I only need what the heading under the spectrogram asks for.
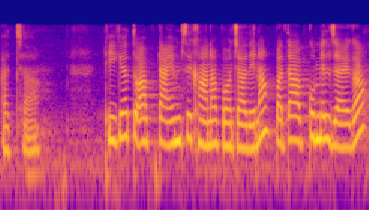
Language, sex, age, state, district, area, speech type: Hindi, female, 30-45, Madhya Pradesh, Jabalpur, urban, spontaneous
